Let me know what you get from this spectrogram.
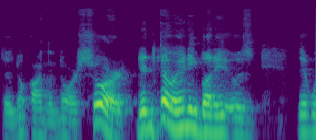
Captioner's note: laughs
